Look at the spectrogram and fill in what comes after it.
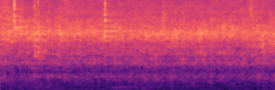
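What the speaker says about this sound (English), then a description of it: "I'm getting a little bit of beef stew meat going in here in order to add some color" Beef stew meat searing in a hot oiled, salted pan gives off a continuous loud sizzle with crackling spits and a few scrapes from stirring.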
